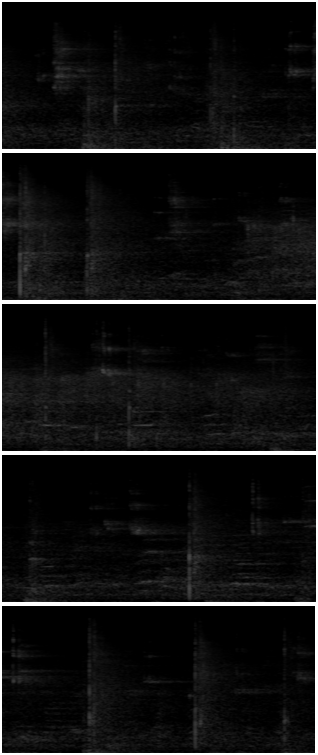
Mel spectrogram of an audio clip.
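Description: A shuttlecock is struck sharply back and forth by rackets in a large echoing hall.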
